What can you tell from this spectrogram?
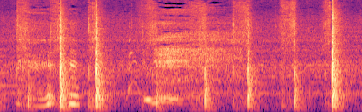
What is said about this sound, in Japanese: はい私は今紫玉ねぎを切っておりますこの紫玉ねぎでですねちょっとマリネを作ろうかなと思っています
